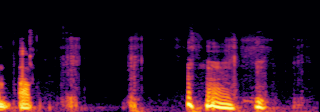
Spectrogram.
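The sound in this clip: Chewing on a whole mouthful of food, with short crunchy bursts of mastication mixed with a nearby voice.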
